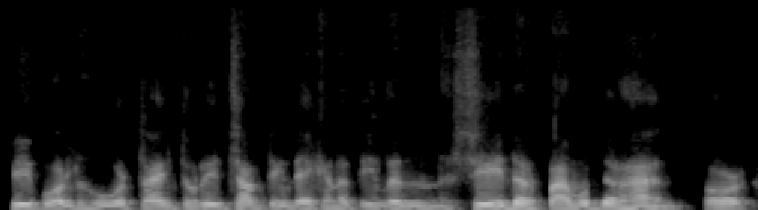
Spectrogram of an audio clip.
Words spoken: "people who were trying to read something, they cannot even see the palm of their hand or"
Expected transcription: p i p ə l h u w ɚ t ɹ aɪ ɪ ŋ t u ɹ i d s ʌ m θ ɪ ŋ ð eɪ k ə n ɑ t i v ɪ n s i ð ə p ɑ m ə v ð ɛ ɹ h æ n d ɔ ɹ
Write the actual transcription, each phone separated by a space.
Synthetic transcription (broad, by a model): p i p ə l h u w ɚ t ɹ aɪ ɪ ŋ t u ɹ i d s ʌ m t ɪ ŋ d eɪ k ə n ɑ t i v ɪ n s i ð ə p ɑ m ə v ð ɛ ɹ h æ n d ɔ ɹ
